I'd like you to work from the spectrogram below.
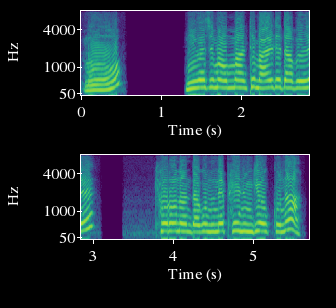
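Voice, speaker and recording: A woman's voice: sits high, moderate pace, no echo, pitched above the performer's own voice, close to an everyday voice. A woman voicing a harsh, snobbish middle-aged mother-in-law who scolds and sneers. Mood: scolding.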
